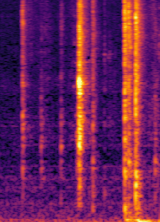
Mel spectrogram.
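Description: Plastic cassette tape and its case being handled: a string of sharp plastic clicks and clacks, the loudest about halfway through, then a soft thump with a few rattles near the end.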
